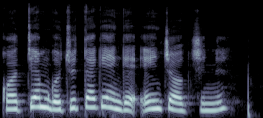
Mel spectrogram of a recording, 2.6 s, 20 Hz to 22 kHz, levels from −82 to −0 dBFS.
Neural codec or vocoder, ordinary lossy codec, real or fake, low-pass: none; none; real; 19.8 kHz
